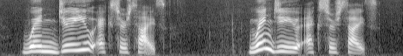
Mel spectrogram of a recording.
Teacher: i didn't pronounce it separately i pronounce do and you as if it's one word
